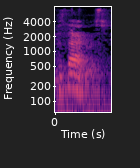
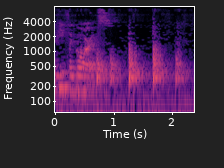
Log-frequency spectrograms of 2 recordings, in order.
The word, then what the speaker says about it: Pythagoras: as we like to say in this country Pythagoras but my Greek Grandfather said the correct way to pronounce his name would have been Pythagoras and I guess I would take the word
